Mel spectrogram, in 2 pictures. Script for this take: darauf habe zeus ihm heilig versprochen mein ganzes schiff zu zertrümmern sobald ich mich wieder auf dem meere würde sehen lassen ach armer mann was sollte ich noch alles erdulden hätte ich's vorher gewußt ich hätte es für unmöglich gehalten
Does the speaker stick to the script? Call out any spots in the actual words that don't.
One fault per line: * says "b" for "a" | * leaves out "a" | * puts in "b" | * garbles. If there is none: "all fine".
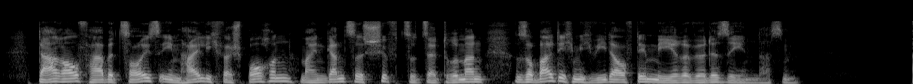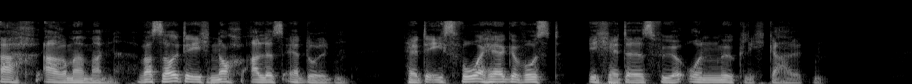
all fine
